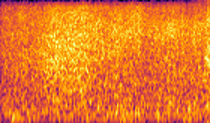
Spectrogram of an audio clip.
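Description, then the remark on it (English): A steady, full roar of ocean surf washing onto the shore, fairly loud, with no distinct breaks between waves and no voices. “Just the sea at the end of the world.”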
